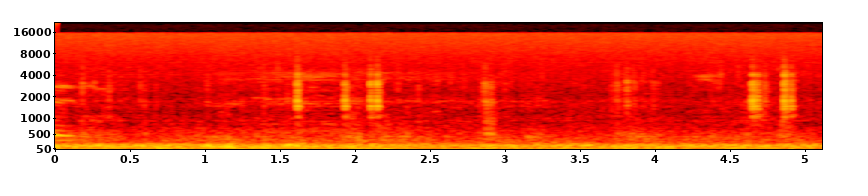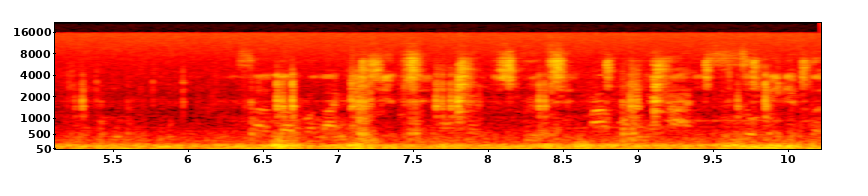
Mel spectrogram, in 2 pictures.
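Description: Steady low rumble of a car driving slowly, heard from inside the cabin, with scattered short clicks and ticks that come more often in the second half.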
